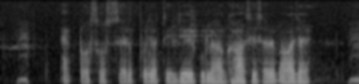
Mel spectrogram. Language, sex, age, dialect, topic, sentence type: Bengali, male, 18-24, Western, agriculture, statement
